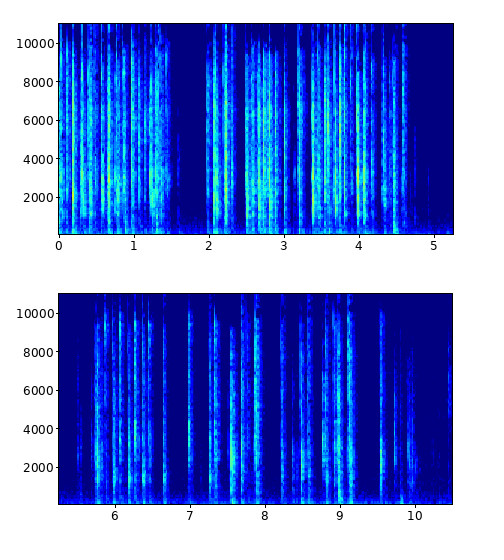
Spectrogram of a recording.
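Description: Fingertips type on a backlit mechanical keyboard with plastic keycaps, producing rapid, bright, clacky keystrokes with very short decay and almost no low end. The typing comes in bursts separated by brief pauses, then resumes in a steadier, slightly quieter run.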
